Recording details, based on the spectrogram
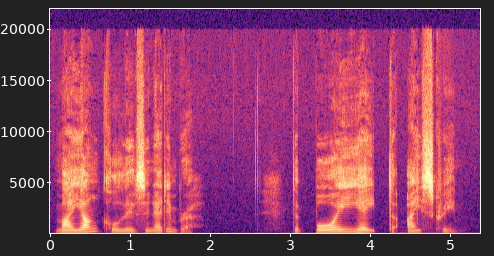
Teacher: We insert a y sound when the vowel at the end of the first word places the highest part of the tongue close to the front of the mouth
